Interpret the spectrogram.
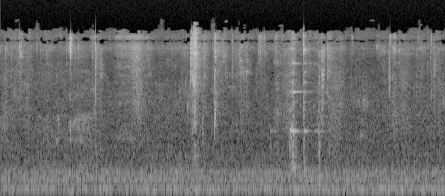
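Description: Eating utensils clinking lightly against a dish while a piece of beef is picked out: a few sharp clinks, the loudest about three and a half seconds in with a short ring. A steady low rumble runs underneath.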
